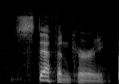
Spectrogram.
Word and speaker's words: Stephen: He's the MVP of the league, so you should say his name correctly. It's Stephon Curry.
